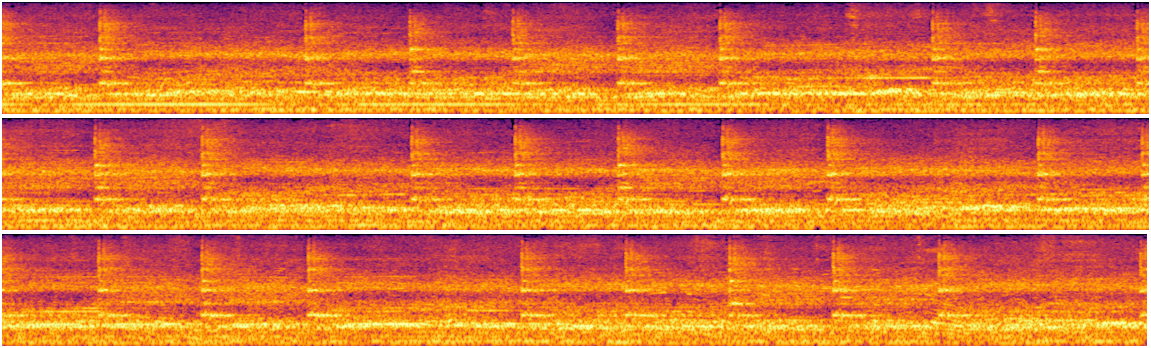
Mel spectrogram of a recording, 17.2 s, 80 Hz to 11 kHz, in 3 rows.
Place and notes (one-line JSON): {"title": "Tashiro, Aoi Ward, Shizuoka, Shizuoka Prefecture, Japan - Shinto chants from Temple", "date": "2013-06-23 17:00:00", "description": "Chanting in a temple on Mt.Shichimenzen.", "latitude": "35.50", "longitude": "138.20", "altitude": "2784", "timezone": "Asia/Tokyo"}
